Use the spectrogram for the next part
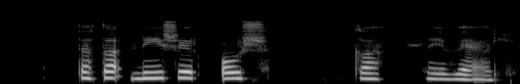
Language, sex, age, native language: Icelandic, female, 9, Icelandic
